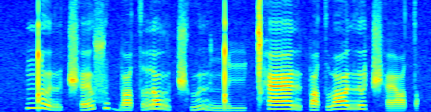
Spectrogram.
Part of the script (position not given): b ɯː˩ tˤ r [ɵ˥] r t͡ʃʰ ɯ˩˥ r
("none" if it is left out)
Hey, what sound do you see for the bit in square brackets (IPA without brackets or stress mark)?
ɔ˥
